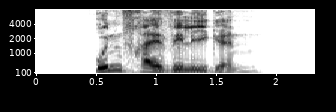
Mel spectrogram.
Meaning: inflection of unfreiwillig: 1. strong genitive masculine/neuter singular 2. weak/mixed genitive/dative all-gender singular 3. strong/weak/mixed accusative masculine singular 4. strong dative plural
- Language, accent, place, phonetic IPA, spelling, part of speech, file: German, Germany, Berlin, [ˈʊnˌfʁaɪ̯ˌvɪlɪɡn̩], unfreiwilligen, adjective, De-unfreiwilligen.ogg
